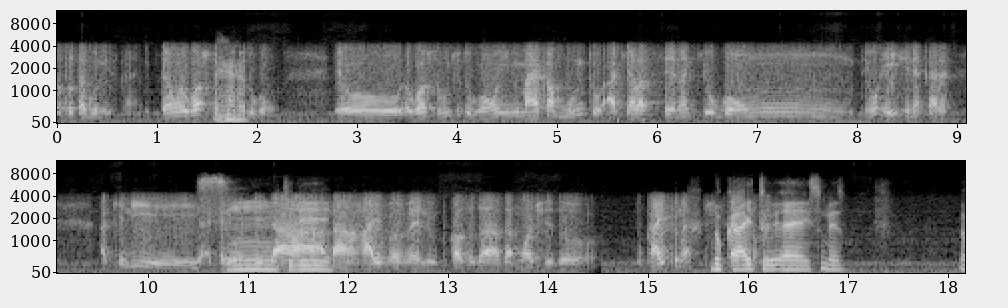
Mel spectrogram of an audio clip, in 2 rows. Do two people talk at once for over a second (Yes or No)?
Yes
